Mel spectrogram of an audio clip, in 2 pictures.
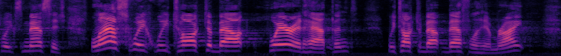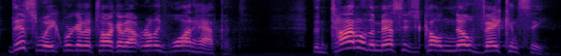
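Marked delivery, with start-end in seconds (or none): none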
